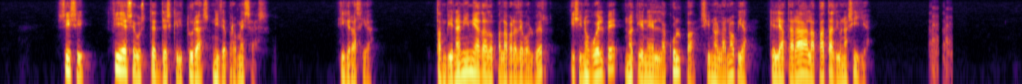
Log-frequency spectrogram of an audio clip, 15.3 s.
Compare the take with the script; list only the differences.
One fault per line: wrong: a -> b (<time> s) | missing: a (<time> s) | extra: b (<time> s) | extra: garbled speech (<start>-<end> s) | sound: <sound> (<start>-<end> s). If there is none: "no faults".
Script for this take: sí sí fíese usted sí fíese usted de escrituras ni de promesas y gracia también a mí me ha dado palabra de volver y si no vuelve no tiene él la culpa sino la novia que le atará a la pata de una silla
missing: sí fíese usted (2.4 s)
sound: laugh (13.9-14.3 s)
